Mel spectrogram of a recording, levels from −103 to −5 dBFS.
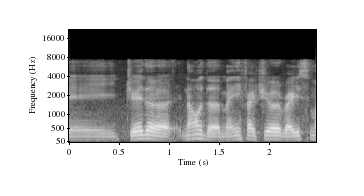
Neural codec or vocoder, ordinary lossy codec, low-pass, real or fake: none; none; 7.2 kHz; real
